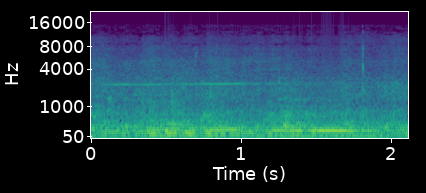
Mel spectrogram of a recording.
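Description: A man speaking into a handheld microphone in short phrases over a low steady background rumble, with a faint thin high tone in the first moments.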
